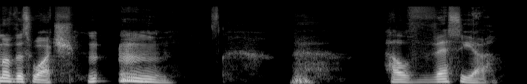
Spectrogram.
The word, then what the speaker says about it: Helvetia: So the name of this watch, Helvetia, right? That's how you pronounce it.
